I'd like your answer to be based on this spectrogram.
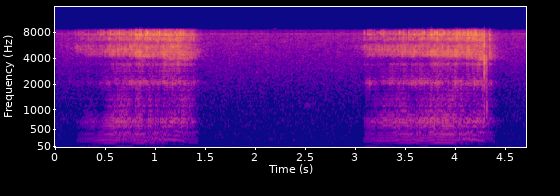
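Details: Two long, rough, rattling breaths about three seconds apart with quiet between them: loud snoring from a sleeping adult man, a father.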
